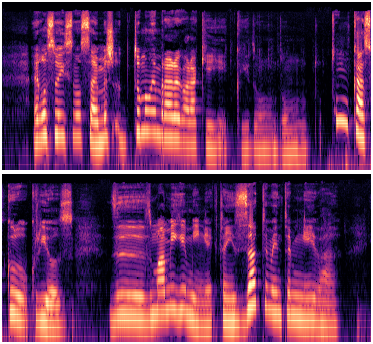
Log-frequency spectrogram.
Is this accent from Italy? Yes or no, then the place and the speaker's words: no; Leiria, Centro, Portugal; now in Lisbon, Portugal; Eu vivo em Lisboa há 3 anos, mas eu não sou daqui, sou de Leiria.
